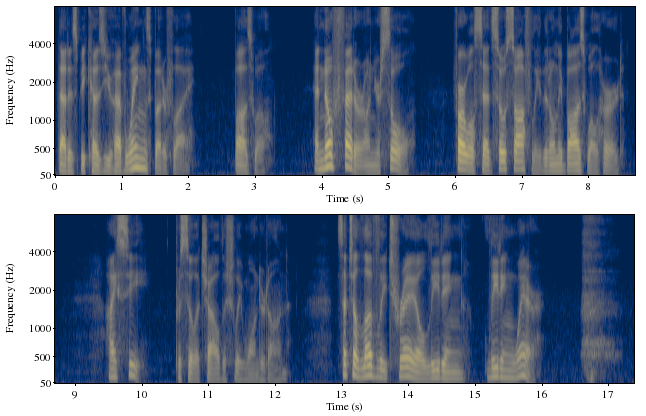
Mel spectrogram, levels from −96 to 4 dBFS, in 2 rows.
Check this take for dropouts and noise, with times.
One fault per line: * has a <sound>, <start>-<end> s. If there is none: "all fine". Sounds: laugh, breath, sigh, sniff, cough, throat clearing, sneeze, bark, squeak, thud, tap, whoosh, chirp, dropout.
* has a sigh, 16.6-17.2 s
